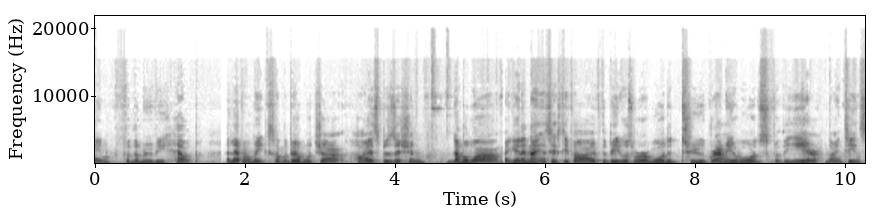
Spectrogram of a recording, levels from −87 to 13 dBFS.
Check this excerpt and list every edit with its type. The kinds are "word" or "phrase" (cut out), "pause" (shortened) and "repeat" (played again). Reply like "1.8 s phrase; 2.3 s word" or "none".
1.7 s pause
